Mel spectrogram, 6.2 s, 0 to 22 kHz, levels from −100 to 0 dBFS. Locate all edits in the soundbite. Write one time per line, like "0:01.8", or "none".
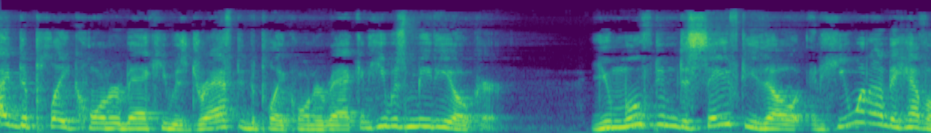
none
